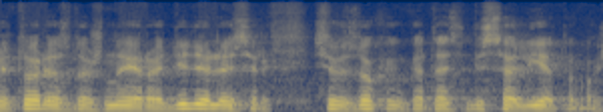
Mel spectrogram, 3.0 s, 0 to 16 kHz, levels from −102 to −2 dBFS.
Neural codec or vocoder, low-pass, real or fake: none; 14.4 kHz; real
